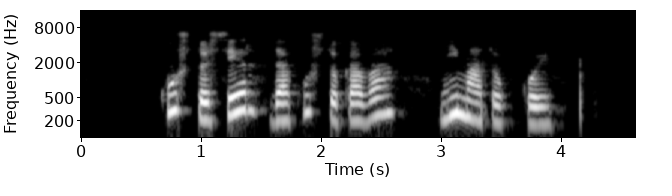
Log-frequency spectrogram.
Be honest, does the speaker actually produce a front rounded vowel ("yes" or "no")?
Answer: no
